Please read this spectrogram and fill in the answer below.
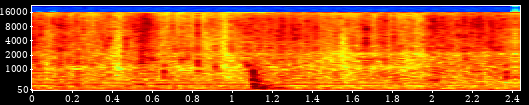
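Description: Thin plastic food-prep gloves crinkling and rustling irregularly as hands press and roll a bamboo rolling mat around a seaweed roll.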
